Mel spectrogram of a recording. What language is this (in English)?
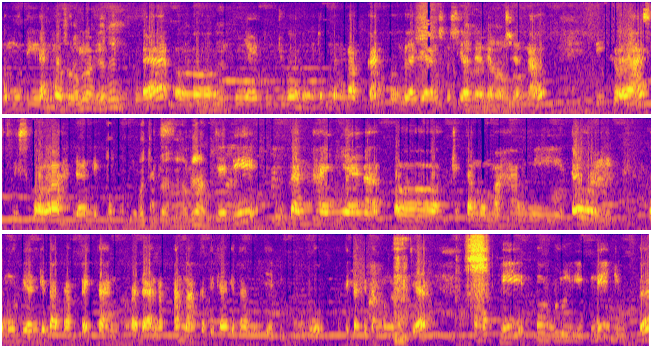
Indonesian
